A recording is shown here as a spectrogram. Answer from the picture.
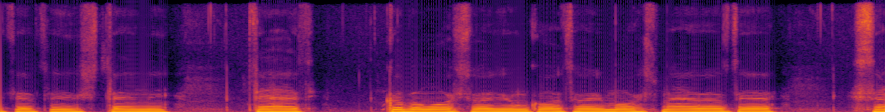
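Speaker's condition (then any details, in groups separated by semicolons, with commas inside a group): ALS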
